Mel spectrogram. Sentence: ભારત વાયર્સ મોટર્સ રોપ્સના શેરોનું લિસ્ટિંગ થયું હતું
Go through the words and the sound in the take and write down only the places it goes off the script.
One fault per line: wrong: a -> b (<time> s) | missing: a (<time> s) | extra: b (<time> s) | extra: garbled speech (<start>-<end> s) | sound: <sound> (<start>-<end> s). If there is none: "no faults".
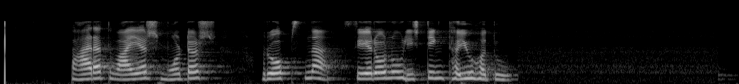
no faults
